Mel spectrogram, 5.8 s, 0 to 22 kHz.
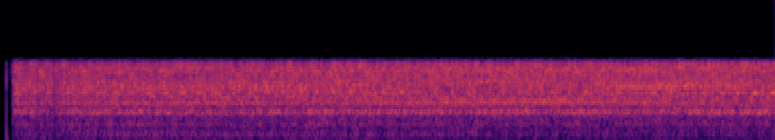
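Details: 1998 Dodge Neon 2.0L DOHC engine running with a constant high whine over the motor hum that rises with revs; owner suspects the water pump.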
